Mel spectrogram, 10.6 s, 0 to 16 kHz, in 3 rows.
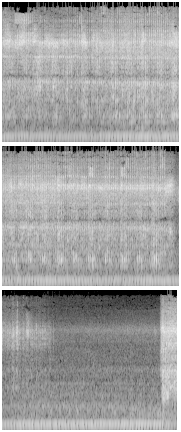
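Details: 1966 Buick Riviera GS 425 Nailhead engine cranking after oil pump confirmed working by priming: even cranking about four beats a second with loud open valvetrain clatter, never fires; slow crank, no start.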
